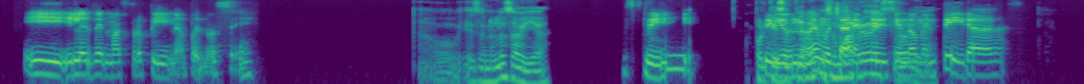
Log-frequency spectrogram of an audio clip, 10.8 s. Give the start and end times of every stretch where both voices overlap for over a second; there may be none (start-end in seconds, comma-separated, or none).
7.6-9.3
